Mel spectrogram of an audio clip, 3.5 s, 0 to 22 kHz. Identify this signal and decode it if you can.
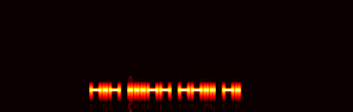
Morse code, heard as a keyed tone, about 36 wpm, 700 Hz. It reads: K3ZN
